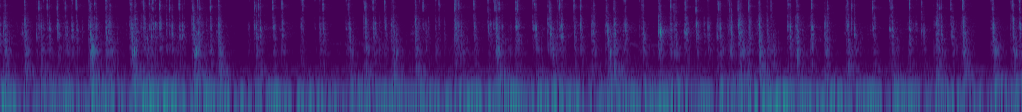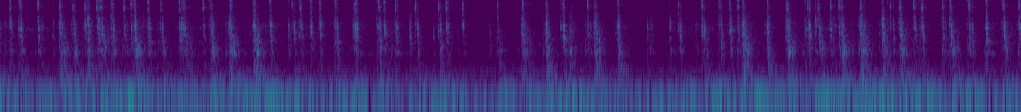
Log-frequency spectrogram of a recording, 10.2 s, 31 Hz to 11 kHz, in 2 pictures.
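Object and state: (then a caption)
Plastic mechanical keyboard. Both hands type fast with fingertips on a large beige Cherry G80-3000 mechanical keyboard fitted with Kailh BOX White switches, a plastic case and thick plastic keycaps, resting on a wooden desk. A dense, steady stream of bright, clicky key-switch taps rings briefly over a low thud from the hollow casing.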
